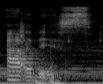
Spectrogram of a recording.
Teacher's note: You'll also notice the glottal T, especially when she says out of this.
